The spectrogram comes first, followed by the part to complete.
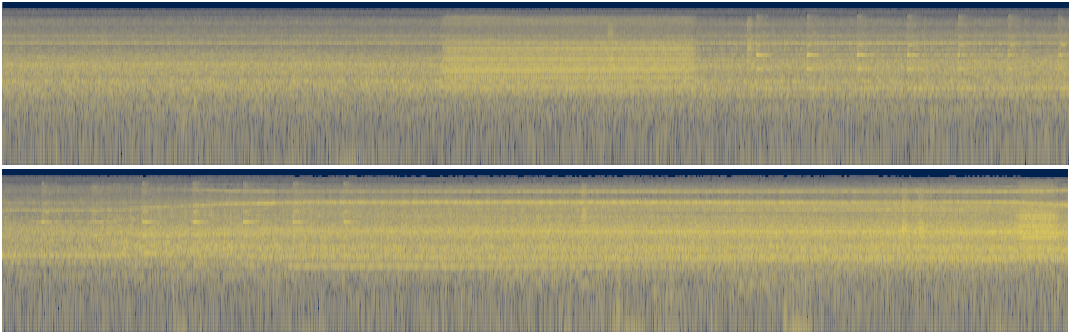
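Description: Model diesel locomotive sound decoder playing a running prime mover. A chord of horn tones blows for about four seconds, then a bell strikes about once a second. Near the end the engine sound revs up with a rising whine and holds at the higher pitch.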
